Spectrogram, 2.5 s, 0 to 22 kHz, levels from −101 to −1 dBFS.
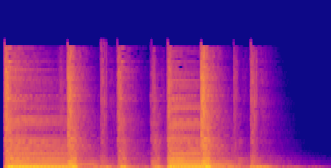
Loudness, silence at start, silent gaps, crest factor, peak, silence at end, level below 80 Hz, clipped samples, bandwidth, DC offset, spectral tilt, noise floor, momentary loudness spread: -20 LUFS; 0.05 s; none; 18 dB; -2 dBFS; 0.4 s; -42 dBFS; under 0.1%; 16.5 kHz; under 0.1%; -5 dB/octave; -39 dBFS; 15 LU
